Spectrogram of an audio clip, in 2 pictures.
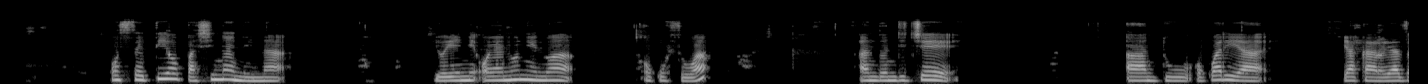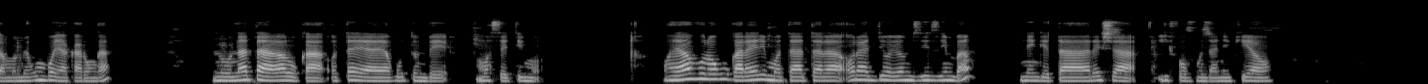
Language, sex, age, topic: Oshiwambo, female, 18-24, finance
